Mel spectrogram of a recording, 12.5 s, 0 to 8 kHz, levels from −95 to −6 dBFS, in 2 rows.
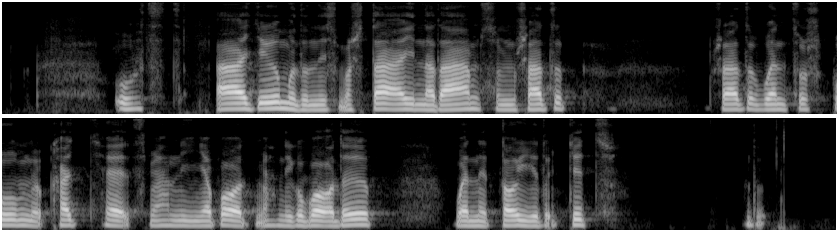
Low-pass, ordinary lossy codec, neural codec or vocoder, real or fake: none; none; codec, 16 kHz, 16 kbps, FunCodec, trained on Chinese and English, 50 frames a second; fake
